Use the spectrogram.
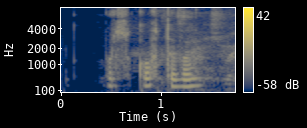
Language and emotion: Russian, neutral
